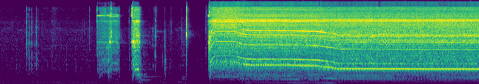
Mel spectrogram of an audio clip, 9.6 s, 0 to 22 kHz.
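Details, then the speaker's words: Fox-body Mustang engine primed with a drill-driven oil pump driveshaft primer: handling clatter, then a steady high drill whine that drops in pitch as oil is drawn up and the pump loads; oil pressure afterward read past 40. "Okay guys, you can probably hear it when the oil got sucked up. The drill kind of slowed down."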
